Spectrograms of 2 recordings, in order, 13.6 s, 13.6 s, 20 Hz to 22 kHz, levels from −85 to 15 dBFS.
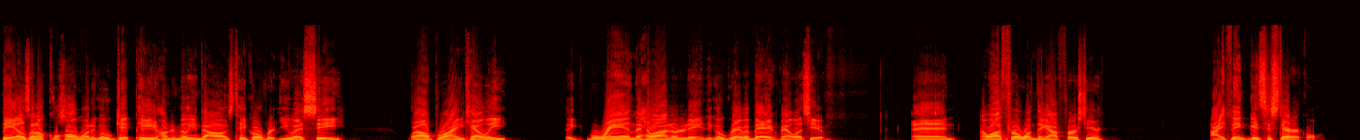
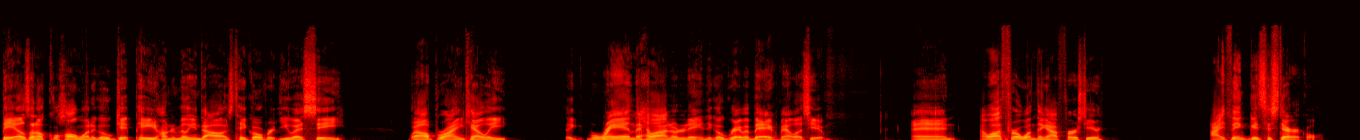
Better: second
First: distortion; slight; 10 dB below the speech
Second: none

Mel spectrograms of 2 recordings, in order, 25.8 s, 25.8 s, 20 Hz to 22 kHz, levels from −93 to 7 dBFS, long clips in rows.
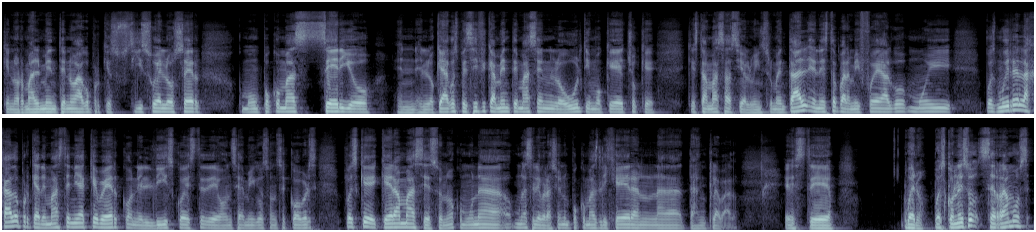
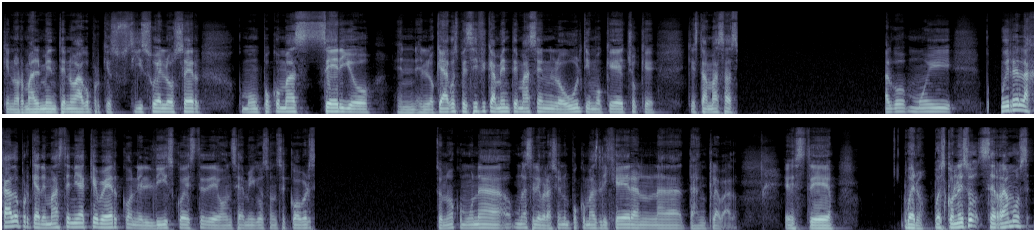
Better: first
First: none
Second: audio cutting out; at 9 s for 2 s, at 12 s and at 17 s for 1.5 s

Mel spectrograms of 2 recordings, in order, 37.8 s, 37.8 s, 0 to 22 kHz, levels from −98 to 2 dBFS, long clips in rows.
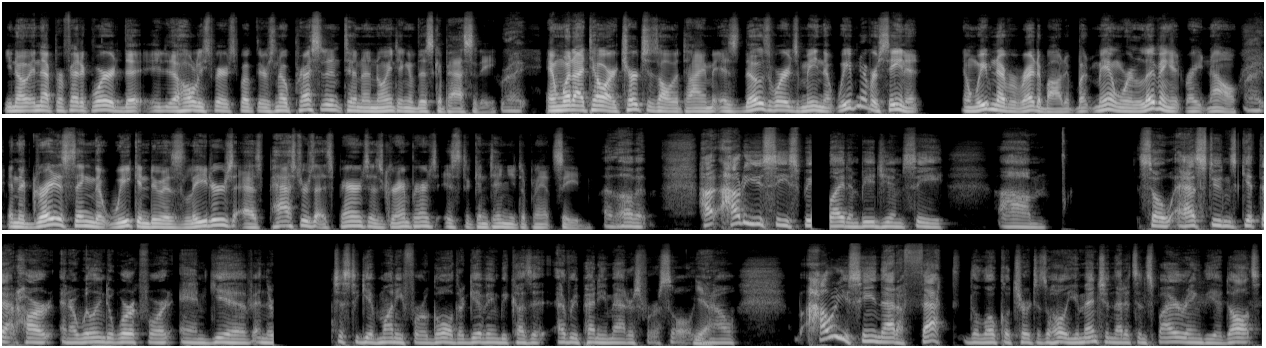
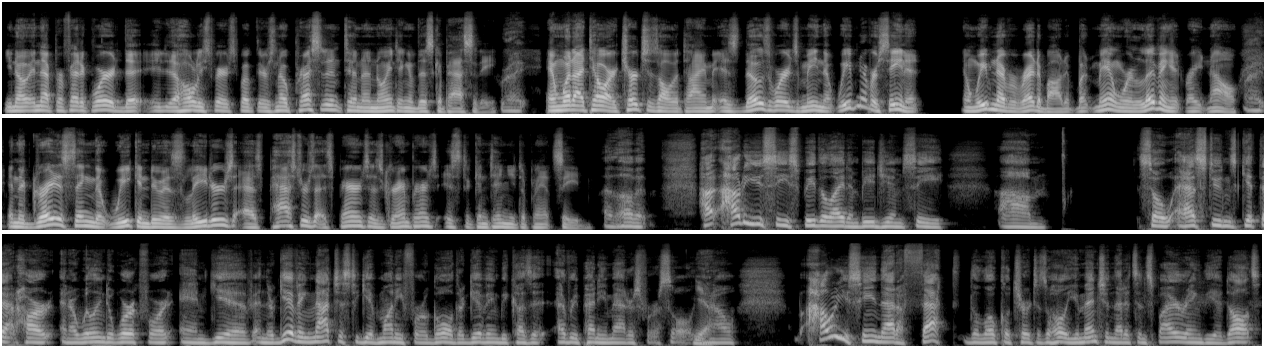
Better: second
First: audio cutting out; at 21 s and at 28 s for 0.5 s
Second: none

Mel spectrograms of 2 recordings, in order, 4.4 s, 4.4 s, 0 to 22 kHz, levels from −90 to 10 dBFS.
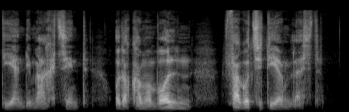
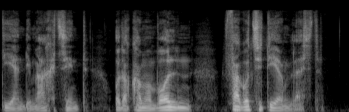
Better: second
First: thin; very; fading below 350 Hz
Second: none

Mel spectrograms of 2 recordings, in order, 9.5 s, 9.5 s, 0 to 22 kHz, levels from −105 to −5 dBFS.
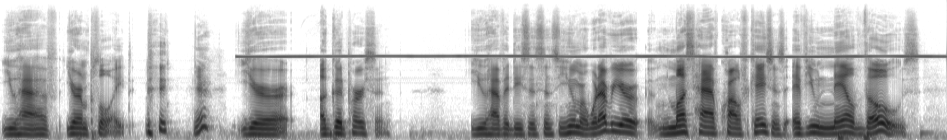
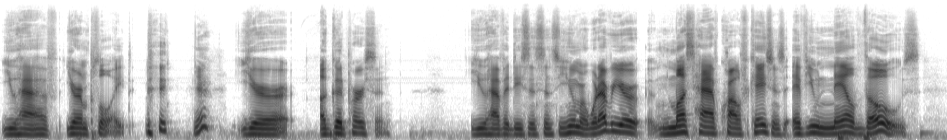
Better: second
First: high-pitched whine; noticeable; from 2.5 s on; 5 kHz, 15 dB below the speech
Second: none

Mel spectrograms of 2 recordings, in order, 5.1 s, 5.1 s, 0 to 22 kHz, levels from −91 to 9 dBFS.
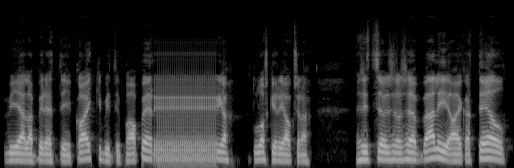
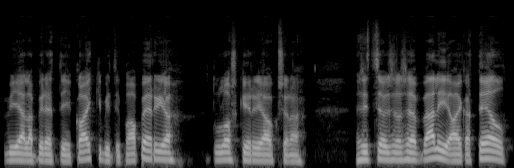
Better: second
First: audio freezing; at 1.5 s for 0.5 s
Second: none

